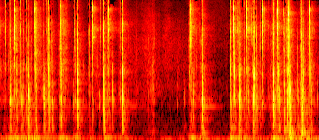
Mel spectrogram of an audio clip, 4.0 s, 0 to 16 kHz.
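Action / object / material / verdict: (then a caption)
tap / mechanical keyboard with round plastic keycaps / plastic / none. Fingertips and nails type on a retro typewriter-style keyboard with a dark frame, round black plastic keycaps and blue backlit switches. About 17 sharp, bright, clicky keystrokes come in quick runs, with a short pause after the first run and two isolated taps before a dense burst of typing resumes.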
